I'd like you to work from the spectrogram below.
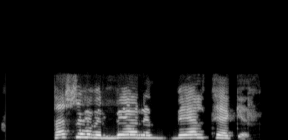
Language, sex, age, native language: Icelandic, female, 8, Icelandic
